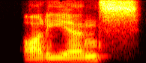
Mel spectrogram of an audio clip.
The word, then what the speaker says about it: Audiense: It's spelled a little funny. I think it's AUDIENSE, Audience.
